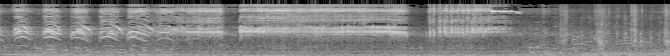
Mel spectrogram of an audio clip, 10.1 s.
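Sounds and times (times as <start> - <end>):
bird cawing: 0.0 - 3.4.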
